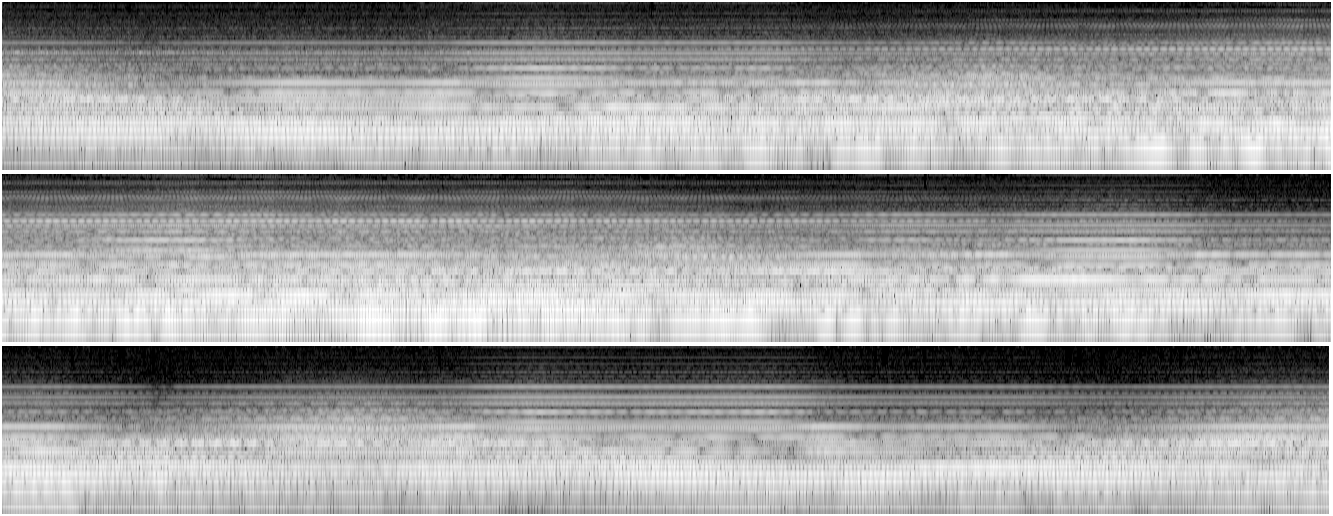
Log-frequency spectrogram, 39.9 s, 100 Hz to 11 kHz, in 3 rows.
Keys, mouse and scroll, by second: 2.8 z, 7.0 a, 20.5 z, 25.0 a.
